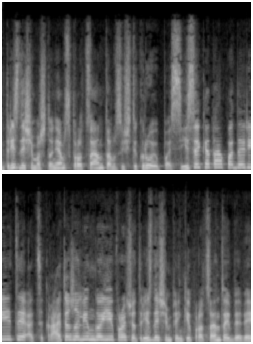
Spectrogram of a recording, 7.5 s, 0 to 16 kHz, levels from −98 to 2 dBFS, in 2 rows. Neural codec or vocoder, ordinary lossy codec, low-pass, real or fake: none; AAC, 64 kbps; 14.4 kHz; real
